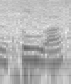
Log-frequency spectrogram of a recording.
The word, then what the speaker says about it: Nacula: currently staying at the Blue Lagoon Resort in Nakula, pronounced Nathula Island, in Fiji.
